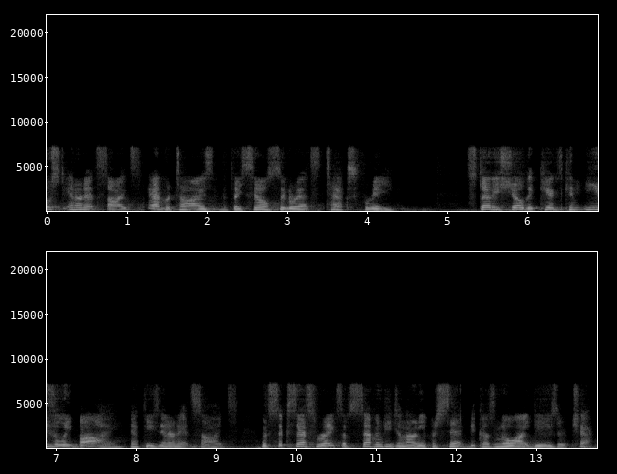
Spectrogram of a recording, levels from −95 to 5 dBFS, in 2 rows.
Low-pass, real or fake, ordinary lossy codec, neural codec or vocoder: 7.2 kHz; fake; Opus, 64 kbps; codec, 44.1 kHz, 2.6 kbps, DAC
